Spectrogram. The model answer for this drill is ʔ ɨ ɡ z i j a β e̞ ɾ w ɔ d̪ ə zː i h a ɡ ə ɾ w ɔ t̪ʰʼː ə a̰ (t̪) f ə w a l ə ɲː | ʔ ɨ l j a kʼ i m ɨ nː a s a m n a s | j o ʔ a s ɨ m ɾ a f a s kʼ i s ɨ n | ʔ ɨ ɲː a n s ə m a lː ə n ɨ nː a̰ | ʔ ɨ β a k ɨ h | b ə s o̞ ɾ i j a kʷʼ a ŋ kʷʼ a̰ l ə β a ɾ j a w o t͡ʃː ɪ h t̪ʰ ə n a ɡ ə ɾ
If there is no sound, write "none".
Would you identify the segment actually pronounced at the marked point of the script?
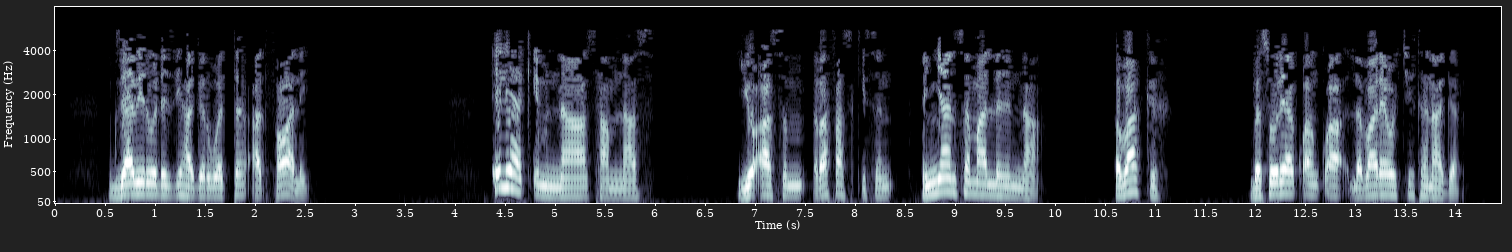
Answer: t̪ʼ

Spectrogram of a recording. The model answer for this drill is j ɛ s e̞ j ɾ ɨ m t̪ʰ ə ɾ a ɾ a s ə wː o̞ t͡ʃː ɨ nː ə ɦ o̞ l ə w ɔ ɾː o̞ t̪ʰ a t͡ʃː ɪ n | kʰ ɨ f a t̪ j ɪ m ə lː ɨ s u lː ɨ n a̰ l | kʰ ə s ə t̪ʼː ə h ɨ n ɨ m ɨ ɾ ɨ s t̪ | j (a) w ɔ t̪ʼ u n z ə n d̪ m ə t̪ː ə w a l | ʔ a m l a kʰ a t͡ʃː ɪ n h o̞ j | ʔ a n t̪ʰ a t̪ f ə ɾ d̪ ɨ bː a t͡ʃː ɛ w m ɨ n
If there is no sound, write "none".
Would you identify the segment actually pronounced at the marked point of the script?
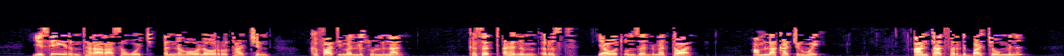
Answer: a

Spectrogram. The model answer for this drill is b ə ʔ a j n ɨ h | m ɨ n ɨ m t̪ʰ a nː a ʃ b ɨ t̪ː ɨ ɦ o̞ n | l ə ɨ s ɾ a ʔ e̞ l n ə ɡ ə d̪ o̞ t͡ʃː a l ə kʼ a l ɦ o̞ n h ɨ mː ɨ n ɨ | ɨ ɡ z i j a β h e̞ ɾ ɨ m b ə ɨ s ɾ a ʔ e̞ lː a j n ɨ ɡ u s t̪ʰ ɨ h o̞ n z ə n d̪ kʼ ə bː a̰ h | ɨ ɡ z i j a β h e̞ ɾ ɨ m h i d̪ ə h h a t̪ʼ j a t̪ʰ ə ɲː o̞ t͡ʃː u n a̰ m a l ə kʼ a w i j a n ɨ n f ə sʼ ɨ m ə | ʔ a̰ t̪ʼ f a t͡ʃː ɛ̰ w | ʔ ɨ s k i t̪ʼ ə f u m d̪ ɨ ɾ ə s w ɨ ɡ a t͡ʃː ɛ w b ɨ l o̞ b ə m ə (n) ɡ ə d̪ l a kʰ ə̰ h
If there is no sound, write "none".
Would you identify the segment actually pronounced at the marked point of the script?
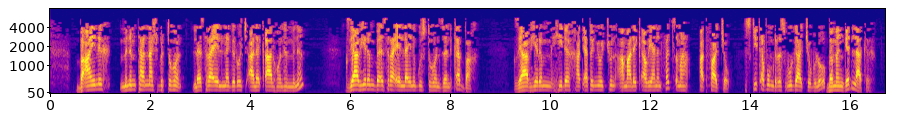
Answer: ŋ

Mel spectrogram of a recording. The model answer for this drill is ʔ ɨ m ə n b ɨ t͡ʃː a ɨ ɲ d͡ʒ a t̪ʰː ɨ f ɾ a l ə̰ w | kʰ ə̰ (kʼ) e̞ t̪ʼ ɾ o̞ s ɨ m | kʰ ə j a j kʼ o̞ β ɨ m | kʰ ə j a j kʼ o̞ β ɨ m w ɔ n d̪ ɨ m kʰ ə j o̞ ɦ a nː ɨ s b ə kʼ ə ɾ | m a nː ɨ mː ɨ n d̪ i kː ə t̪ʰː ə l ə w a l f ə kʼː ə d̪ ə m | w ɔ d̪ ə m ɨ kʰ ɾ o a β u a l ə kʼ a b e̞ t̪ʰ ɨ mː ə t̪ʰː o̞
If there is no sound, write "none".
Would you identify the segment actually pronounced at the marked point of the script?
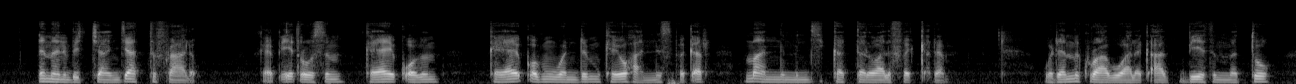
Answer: pʼ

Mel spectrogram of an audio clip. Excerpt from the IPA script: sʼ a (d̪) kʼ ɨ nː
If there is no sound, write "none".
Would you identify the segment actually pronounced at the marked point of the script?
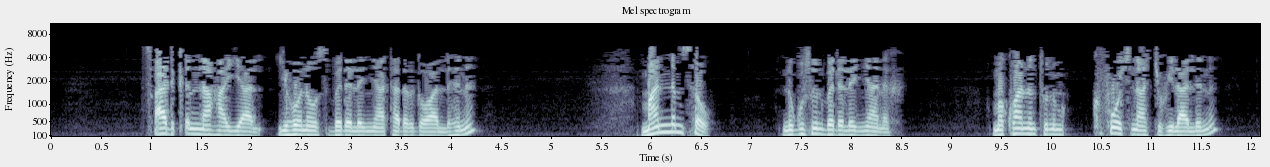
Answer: d̪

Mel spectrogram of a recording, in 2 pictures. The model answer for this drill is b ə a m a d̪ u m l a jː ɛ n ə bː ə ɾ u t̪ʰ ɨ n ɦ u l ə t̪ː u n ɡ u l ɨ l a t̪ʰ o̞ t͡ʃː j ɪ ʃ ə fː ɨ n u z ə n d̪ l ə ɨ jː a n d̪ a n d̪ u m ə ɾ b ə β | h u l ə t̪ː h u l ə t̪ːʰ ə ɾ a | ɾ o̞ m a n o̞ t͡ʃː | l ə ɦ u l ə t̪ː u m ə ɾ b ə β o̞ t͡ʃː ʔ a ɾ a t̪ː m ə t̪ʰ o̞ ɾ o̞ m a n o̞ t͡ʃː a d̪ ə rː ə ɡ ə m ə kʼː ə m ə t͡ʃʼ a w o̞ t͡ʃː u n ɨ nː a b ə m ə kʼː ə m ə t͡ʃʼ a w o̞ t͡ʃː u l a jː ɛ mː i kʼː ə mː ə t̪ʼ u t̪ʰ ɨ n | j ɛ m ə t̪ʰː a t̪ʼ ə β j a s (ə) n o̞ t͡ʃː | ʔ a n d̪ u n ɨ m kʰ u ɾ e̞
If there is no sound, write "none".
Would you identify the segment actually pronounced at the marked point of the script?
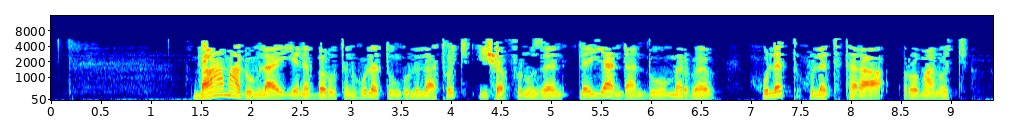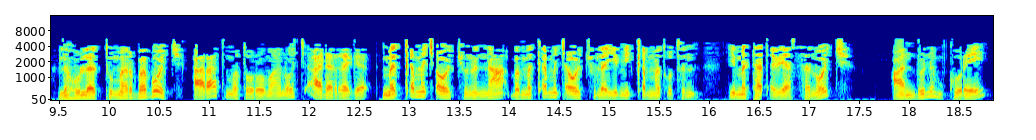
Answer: ə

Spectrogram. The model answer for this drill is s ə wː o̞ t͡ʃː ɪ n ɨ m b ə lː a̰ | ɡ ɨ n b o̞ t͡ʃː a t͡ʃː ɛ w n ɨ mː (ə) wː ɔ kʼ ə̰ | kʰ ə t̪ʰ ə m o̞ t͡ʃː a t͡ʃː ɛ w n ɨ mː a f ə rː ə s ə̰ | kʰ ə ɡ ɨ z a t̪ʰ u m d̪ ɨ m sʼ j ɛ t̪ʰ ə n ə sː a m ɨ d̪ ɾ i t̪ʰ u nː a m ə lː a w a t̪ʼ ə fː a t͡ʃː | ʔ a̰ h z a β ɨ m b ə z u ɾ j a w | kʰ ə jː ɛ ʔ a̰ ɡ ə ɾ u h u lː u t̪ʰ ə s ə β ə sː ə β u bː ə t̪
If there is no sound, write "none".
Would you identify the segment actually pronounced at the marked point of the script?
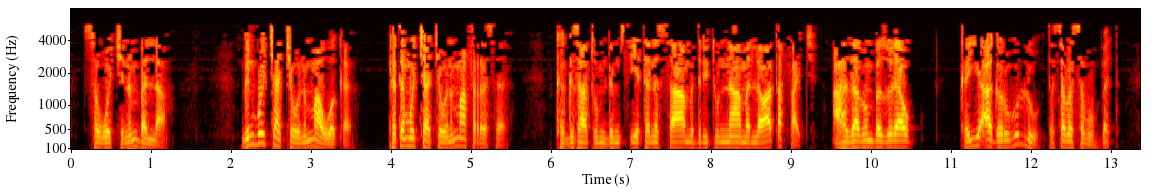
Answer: a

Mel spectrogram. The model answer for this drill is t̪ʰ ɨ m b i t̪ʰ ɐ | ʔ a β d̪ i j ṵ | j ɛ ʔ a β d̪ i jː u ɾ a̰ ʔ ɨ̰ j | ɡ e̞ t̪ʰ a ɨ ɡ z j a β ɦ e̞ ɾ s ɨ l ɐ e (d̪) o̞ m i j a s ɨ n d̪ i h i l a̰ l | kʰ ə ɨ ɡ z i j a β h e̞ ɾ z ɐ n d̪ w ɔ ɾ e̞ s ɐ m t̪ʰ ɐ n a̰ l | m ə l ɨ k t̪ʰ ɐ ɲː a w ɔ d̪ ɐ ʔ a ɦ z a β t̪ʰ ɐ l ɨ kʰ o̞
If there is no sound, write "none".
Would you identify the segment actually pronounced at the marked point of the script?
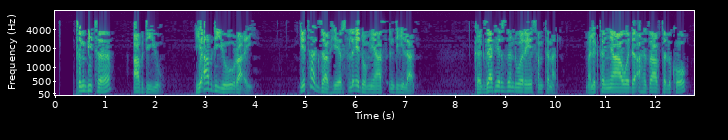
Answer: d̪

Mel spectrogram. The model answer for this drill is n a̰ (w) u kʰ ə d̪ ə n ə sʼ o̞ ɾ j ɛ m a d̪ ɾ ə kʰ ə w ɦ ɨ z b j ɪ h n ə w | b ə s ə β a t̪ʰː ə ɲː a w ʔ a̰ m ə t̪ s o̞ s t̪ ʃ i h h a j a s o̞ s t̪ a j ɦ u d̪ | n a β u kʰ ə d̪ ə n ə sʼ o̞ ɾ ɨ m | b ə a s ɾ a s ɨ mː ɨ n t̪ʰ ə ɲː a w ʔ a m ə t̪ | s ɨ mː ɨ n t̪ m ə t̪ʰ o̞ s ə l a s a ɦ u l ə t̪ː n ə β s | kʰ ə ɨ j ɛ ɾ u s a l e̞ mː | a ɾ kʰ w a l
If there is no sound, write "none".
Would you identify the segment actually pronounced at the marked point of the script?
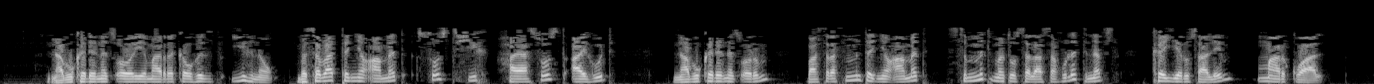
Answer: β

